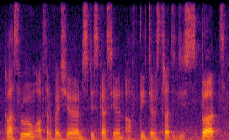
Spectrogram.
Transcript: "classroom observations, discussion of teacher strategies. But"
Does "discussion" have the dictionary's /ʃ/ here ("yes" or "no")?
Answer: no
